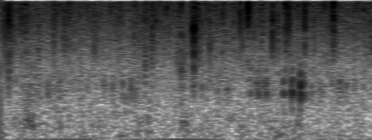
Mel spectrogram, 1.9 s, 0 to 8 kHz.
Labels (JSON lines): {"label": "biophony, damselfish", "recorder": "SoundTrap 500"}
